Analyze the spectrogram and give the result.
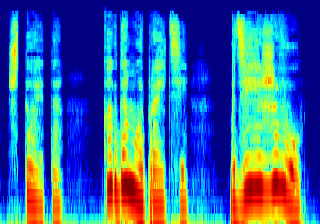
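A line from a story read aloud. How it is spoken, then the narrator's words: Frightened muttering. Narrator (Russian): Она испуганно озиралась по сторонам и бормотала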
